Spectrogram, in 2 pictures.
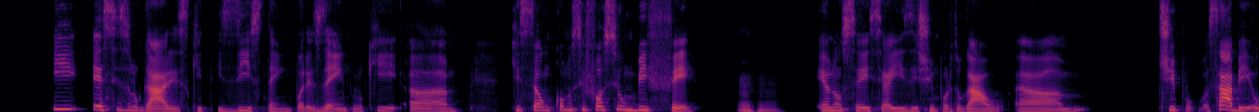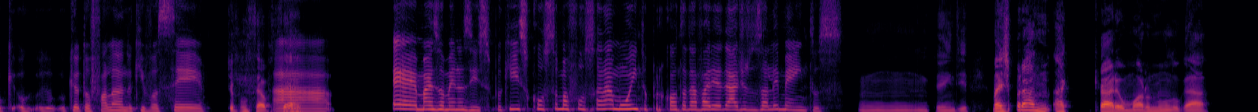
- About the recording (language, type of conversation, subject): Portuguese, advice, Como equilibrar a praticidade dos alimentos industrializados com a minha saúde no dia a dia?
- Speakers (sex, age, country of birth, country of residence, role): female, 50-54, Brazil, United States, advisor; male, 35-39, Brazil, Portugal, user
- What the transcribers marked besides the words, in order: none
